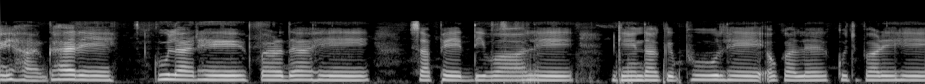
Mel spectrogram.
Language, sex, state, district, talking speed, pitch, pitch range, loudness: Chhattisgarhi, female, Chhattisgarh, Raigarh, 115 wpm, 200 Hz, 195-205 Hz, -17 LUFS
